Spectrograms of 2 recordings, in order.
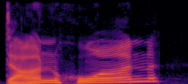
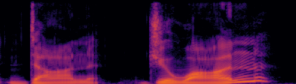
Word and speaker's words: Don Juan: You could say Don Juan or Don Juan. If you are chiefly British and in poetry, you might say it like that, Don Juan. You could say it lots of ways.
